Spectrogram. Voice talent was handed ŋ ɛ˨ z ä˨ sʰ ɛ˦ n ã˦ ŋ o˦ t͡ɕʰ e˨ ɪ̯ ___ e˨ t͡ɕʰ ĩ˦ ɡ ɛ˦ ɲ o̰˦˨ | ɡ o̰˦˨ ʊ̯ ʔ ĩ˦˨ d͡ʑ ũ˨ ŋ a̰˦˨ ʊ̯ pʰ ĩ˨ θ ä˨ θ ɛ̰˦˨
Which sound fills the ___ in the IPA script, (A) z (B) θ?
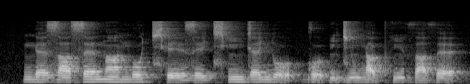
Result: A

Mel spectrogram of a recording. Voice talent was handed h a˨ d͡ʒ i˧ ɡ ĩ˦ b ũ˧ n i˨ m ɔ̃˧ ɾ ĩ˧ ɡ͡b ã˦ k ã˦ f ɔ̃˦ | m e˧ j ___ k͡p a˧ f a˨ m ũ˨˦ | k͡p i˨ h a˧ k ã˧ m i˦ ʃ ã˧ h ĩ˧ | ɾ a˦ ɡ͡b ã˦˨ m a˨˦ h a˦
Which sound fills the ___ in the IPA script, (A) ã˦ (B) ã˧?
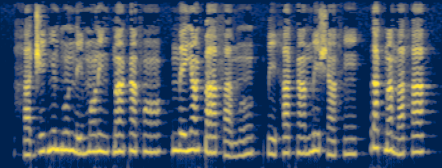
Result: A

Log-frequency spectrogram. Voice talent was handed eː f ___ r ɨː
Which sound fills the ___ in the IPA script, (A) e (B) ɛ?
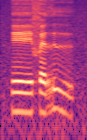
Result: B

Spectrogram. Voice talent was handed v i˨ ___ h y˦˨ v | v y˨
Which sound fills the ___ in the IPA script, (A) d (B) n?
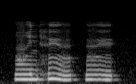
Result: B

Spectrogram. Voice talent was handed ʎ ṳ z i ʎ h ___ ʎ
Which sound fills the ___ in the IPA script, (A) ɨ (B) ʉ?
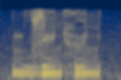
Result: A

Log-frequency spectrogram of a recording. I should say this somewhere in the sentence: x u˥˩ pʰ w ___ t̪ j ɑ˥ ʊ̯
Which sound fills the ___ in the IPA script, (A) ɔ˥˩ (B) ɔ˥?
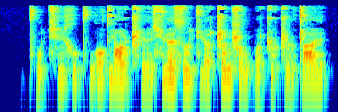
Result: B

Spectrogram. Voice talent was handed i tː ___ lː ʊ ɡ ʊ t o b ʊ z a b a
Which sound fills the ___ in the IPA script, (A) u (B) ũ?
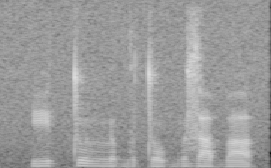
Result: A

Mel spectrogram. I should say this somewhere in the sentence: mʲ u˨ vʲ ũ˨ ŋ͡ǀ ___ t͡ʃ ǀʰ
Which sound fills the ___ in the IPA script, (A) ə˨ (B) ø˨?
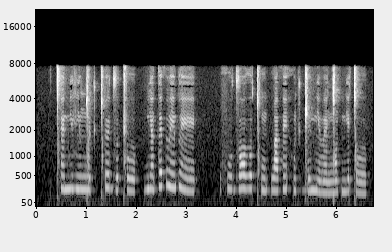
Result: B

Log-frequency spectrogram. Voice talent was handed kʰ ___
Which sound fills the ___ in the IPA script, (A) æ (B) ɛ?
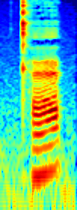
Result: A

